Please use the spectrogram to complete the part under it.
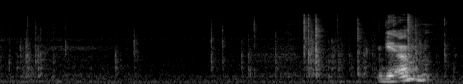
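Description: A plastic packet crinkles in a man's hands.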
